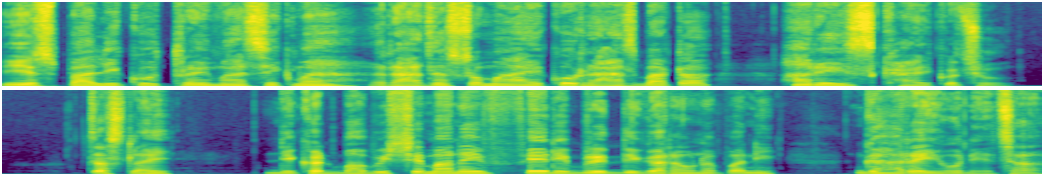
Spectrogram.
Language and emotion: Nepali, sad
